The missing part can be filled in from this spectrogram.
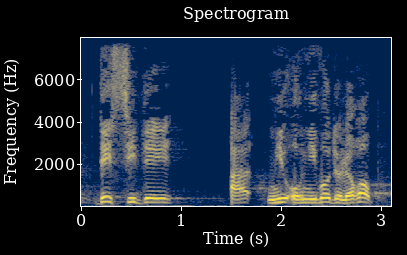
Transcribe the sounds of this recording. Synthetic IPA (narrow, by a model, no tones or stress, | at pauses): d̪esid̪e | aionivod̪əløʁɔp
